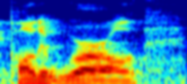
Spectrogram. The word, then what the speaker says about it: Poliwhirl: How do you pronounce Poliwhirl? Such a weird name. Poliwhirl.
